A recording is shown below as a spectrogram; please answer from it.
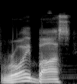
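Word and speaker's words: rooibos: Originating from South Africa, ruibos, pronounced roy boss, is made from the leaves of the aspalathus linearis shrub.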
